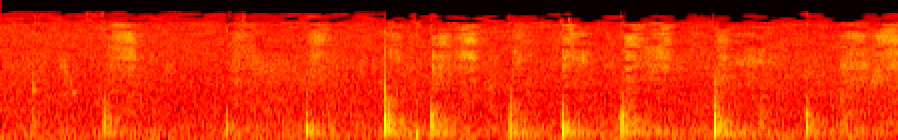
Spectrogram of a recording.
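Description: Chinese characters are drawn by hand with a series of faint, scratchy pen strokes. Each stroke makes a short rasp, spaced irregularly against a quiet background.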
